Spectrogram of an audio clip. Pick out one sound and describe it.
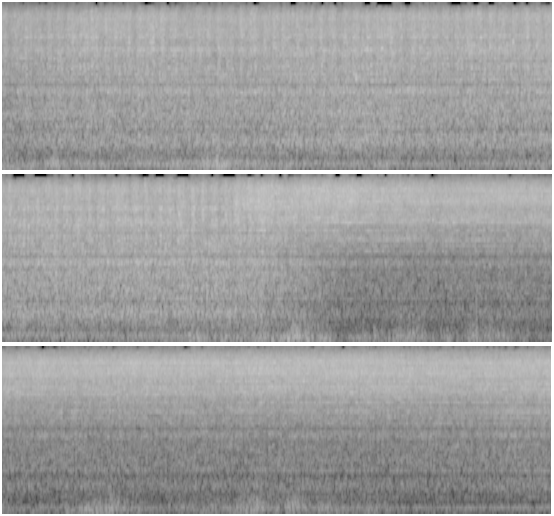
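A sawmill engine runs loudly and steadily outdoors.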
